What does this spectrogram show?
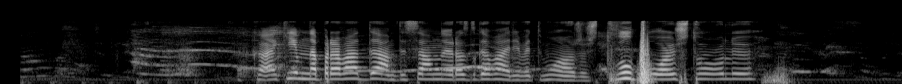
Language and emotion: Russian, angry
